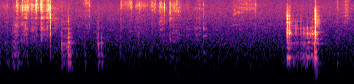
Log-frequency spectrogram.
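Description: Mostly near silence, with faint rustling in the first second and two light taps a little after four seconds in: paper sheets being handled and set down on a tabletop.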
